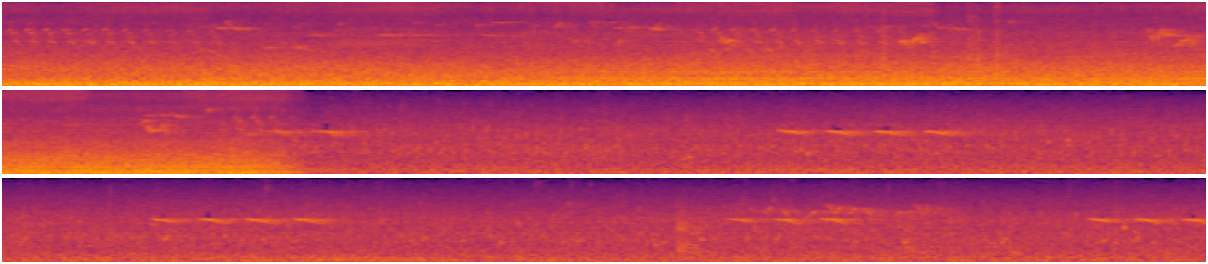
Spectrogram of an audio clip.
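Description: Outdoor ambience in two takes. The first ten seconds are a steady, fairly loud noise with a low hum under it and a few bird chirps. Then it cuts to a much quieter background in which a bird gives a short call of three or four quick high notes about every three to four seconds.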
